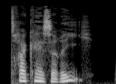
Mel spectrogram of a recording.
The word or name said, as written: trakasseri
